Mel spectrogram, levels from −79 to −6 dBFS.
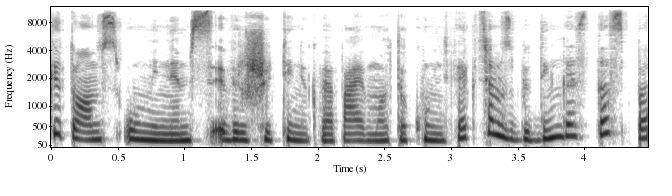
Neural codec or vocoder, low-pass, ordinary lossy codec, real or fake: none; 10.8 kHz; AAC, 48 kbps; real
